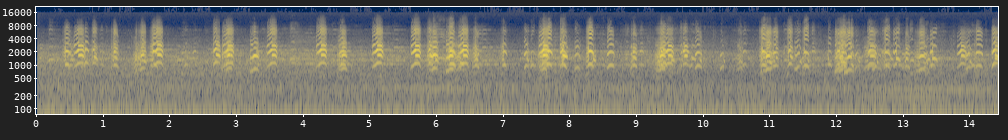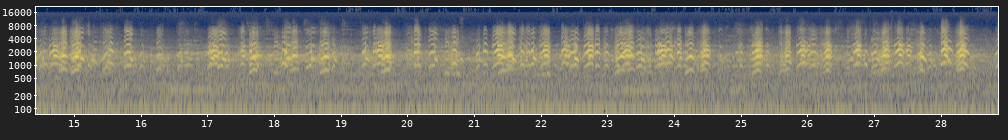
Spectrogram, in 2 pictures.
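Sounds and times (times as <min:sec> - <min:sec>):
goose cackling: 0:00.0 - 0:28.8.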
